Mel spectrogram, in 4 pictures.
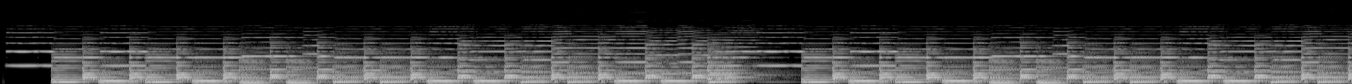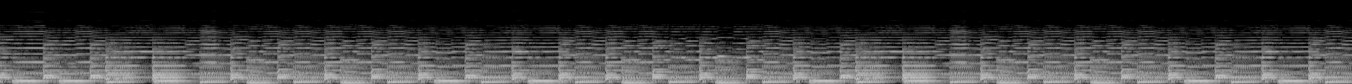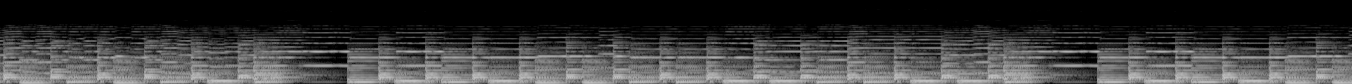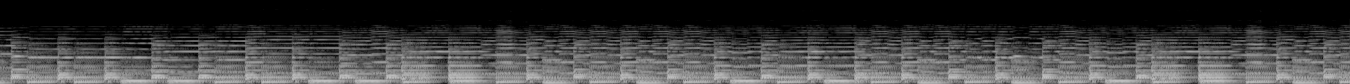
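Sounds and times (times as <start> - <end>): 
oboe playing a tarantella: 0.0 - 54.0.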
